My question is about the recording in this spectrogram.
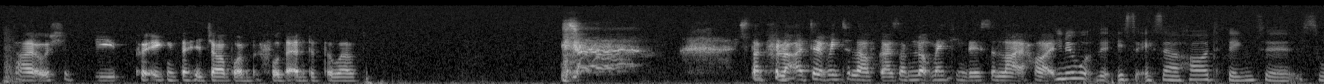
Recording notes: We apologise for the sound quality in this one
